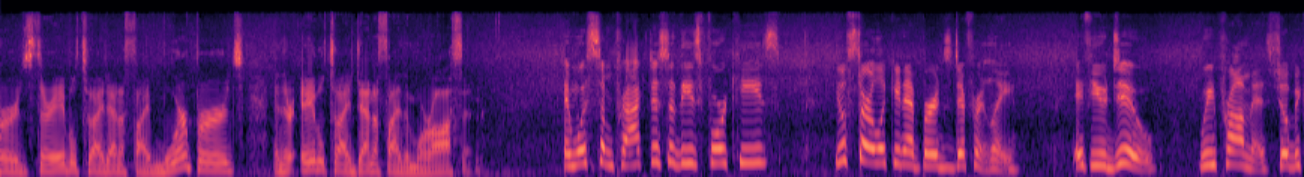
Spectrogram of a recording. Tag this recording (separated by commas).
Speech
